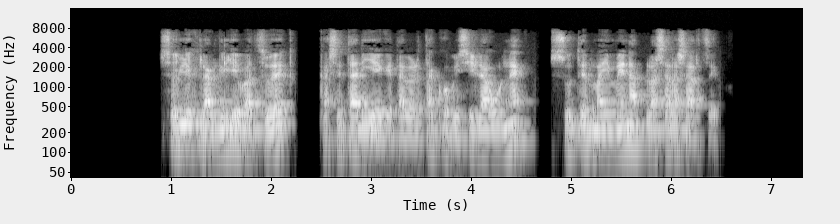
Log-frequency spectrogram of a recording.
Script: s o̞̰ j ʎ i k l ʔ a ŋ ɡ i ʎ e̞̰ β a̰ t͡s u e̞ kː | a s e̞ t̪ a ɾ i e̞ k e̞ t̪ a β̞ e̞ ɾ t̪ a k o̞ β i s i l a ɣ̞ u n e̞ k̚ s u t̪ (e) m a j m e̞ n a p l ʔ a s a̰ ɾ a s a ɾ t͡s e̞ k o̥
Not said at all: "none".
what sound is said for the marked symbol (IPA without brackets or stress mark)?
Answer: e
